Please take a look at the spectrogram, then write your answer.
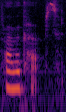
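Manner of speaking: soft whisper, naming each card; whispered card names. Real, not acted. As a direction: breathe the card names out quietly.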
